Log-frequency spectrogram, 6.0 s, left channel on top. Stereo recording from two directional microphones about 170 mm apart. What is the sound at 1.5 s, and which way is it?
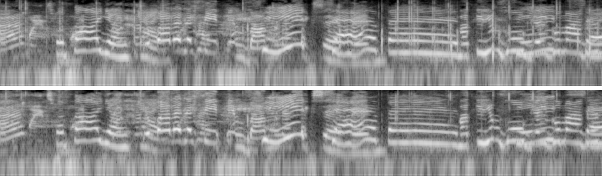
Speech, 40° right (ahead or behind).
